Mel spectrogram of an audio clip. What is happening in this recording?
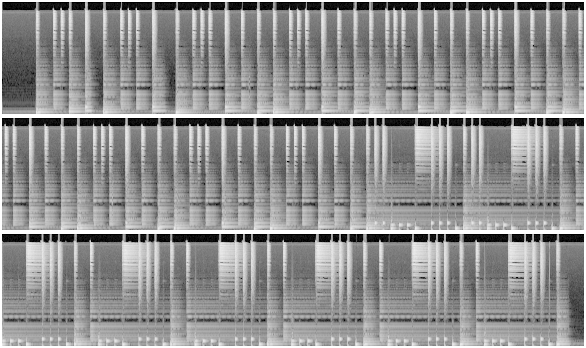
Old plastic synth Arpeggion. Bontemp Master
master, synth, tempi, bon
